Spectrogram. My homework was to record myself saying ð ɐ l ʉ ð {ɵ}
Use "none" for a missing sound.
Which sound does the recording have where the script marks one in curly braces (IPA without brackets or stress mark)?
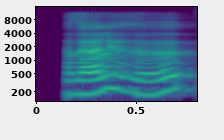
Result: ɵ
